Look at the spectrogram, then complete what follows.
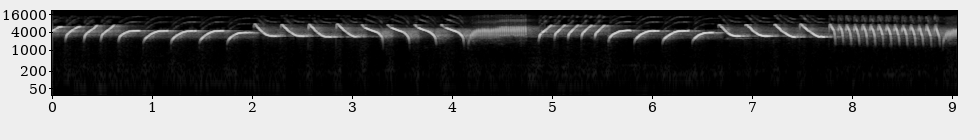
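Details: Canary song, played to encourage a pet canary to sing: tours of loud, rapidly repeated downslurred whistles at about four per second. The notes shift in pitch between tours and end in a fast, buzzy trill.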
